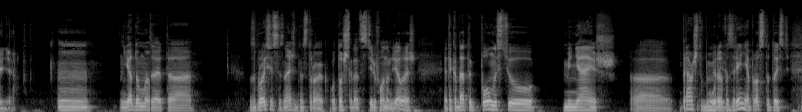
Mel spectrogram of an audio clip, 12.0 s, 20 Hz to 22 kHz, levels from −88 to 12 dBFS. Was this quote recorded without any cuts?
no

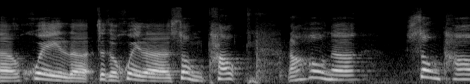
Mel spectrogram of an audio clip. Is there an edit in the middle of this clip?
yes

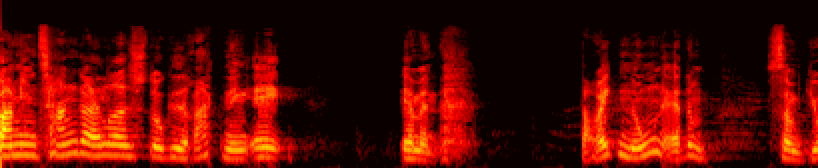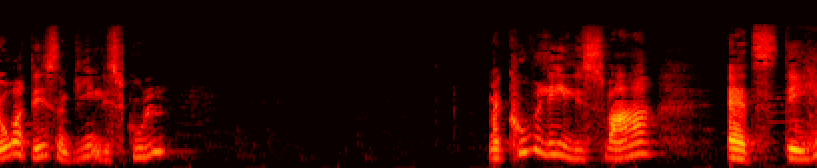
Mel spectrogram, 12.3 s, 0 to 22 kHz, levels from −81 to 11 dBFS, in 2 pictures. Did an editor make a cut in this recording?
no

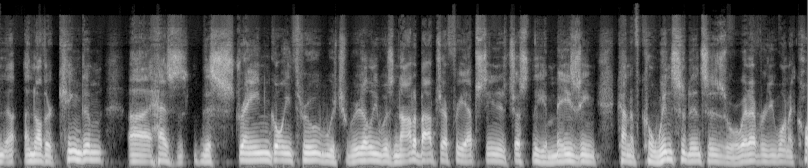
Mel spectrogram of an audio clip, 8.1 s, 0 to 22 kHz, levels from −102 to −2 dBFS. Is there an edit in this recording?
no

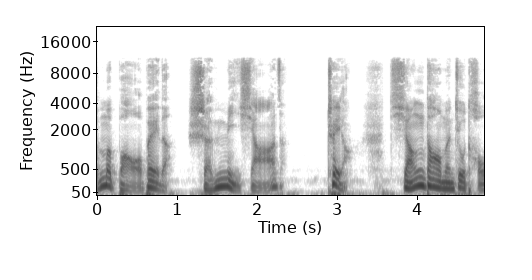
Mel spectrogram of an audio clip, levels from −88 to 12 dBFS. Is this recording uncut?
yes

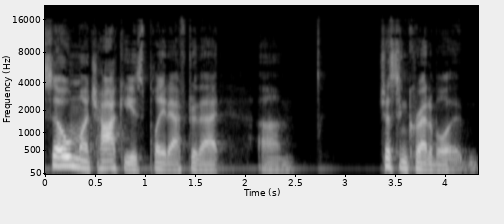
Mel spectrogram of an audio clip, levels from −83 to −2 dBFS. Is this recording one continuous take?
yes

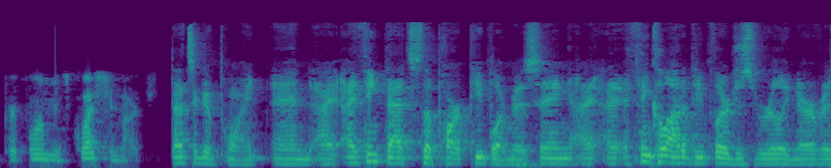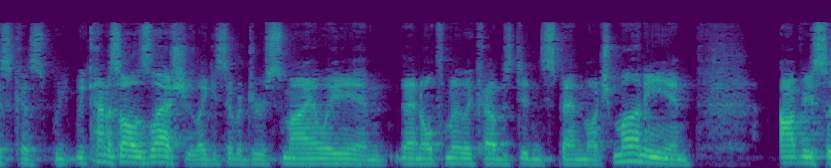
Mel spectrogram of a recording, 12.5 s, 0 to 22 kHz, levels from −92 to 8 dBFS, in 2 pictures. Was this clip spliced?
yes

